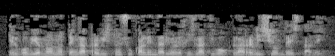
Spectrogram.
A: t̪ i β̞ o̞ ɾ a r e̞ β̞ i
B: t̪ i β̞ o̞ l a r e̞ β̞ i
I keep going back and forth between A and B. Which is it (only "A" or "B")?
B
